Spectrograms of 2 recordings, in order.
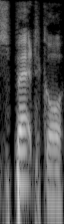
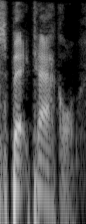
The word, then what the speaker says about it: spectacle: he does it, and he pronounces spectacle as spectacle. The NFL has managed to make a spectacle out of everything, and they want to. I think he's emphasizing the wrong syllables there.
